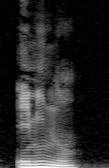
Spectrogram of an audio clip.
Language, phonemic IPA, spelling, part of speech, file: French, /e.mi.nɑ̃/, éminent, adjective, Fr-éminent.ogg
- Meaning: eminent; distinguished; noteworthy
